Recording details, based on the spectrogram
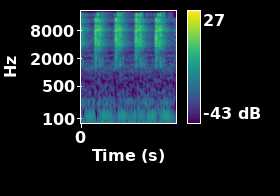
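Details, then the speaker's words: Low-level shockwave therapy on the right ankle for a partial lateral tendon tear with degeneration, frequency being increased near session end: sharp regular clicking pulses about five per second; shockwave device pulses. "we're just gonna bump up the frequency a little bit as everyone can hear it now and we're almost done here"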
